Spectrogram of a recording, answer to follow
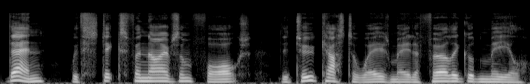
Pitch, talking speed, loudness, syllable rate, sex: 130 Hz, 170 wpm, -19 LUFS, 4.1 syllables/s, male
